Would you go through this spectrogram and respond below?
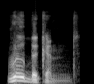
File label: "rubicund", British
